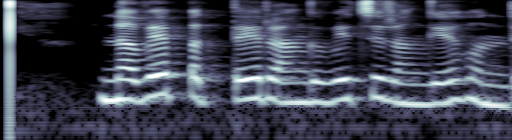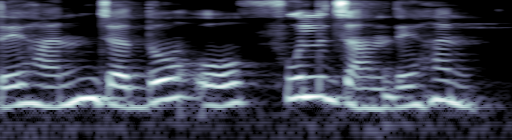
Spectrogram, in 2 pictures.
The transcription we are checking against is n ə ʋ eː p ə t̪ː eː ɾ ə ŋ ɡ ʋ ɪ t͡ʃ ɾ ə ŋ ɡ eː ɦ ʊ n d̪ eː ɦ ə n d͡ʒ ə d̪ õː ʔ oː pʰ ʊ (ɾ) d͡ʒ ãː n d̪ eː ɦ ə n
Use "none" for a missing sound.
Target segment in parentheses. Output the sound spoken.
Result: l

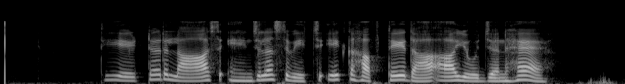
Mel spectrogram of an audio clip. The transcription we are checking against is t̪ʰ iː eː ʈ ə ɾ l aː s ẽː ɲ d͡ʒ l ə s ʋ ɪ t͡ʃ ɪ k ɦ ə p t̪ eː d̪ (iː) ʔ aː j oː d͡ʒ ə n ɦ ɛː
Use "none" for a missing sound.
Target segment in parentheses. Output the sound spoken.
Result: aː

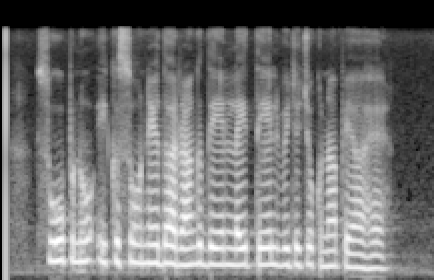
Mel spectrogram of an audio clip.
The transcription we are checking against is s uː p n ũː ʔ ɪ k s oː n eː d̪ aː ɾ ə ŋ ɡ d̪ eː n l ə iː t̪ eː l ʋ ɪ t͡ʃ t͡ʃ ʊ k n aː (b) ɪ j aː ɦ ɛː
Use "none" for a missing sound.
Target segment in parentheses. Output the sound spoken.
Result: p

